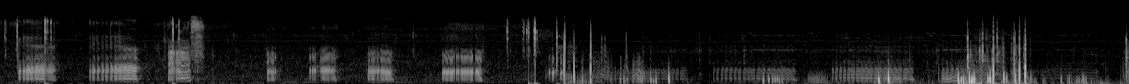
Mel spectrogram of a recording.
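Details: Female Chihuahua defending her bone with a run of short, throaty growls repeated about every half second. They give way to clicking and gnawing noises and then further growling.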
